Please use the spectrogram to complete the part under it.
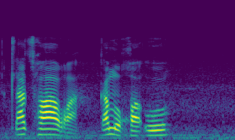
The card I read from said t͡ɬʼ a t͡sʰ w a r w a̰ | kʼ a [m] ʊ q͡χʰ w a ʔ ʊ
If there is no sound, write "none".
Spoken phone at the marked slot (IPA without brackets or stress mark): m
